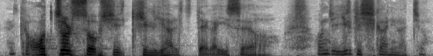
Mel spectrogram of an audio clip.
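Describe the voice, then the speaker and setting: Older male senior pastor, husky and gravelly, preaching with humor and rhetorical questions. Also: mid-range voice, a little fast, fairly bright tone, no echo. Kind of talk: sermon.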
